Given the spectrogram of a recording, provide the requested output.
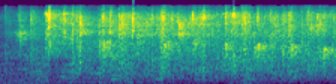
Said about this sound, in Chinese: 啊，好啊，拍手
